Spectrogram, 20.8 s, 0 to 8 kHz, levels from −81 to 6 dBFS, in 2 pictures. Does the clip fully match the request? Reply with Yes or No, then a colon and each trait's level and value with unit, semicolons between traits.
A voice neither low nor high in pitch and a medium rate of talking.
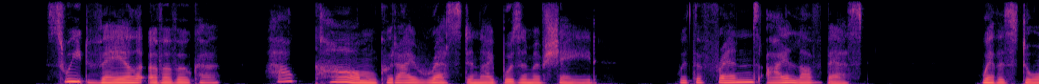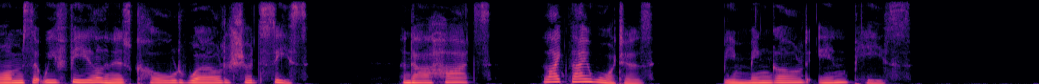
No: medium, 180 Hz; slow, 120 wpm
